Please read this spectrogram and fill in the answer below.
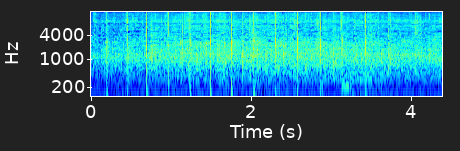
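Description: Audience applauding, with one nearby person's claps standing out sharply above the crowd at about four a second.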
